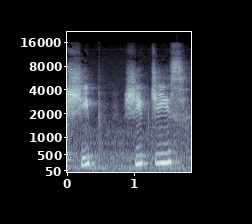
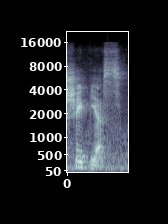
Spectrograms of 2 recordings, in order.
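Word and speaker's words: Scheepjes: It's actually pronounced Shapejes because the J's are pronounced like a Y.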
